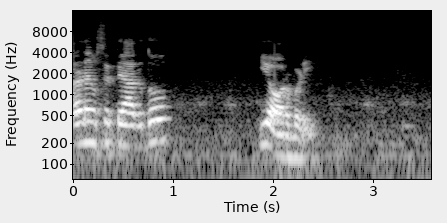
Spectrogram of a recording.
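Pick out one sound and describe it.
A man speaks calmly and close to a microphone in short phrases.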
